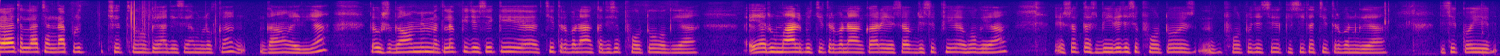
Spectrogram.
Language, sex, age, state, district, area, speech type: Hindi, female, 18-30, Uttar Pradesh, Varanasi, rural, spontaneous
